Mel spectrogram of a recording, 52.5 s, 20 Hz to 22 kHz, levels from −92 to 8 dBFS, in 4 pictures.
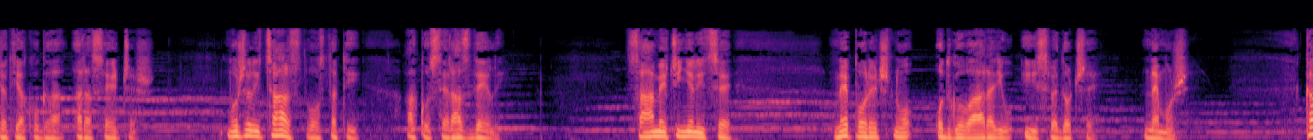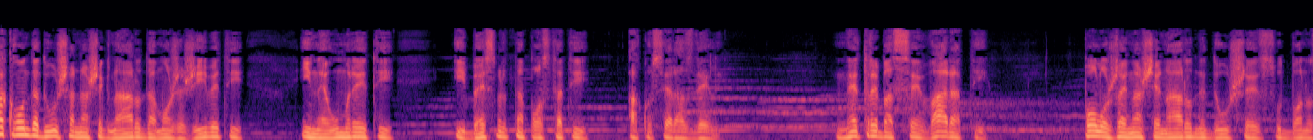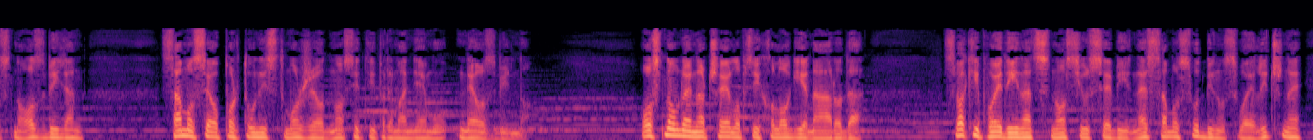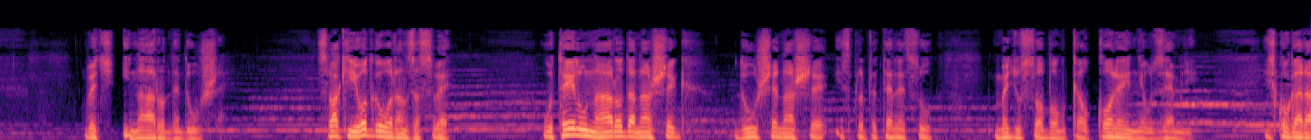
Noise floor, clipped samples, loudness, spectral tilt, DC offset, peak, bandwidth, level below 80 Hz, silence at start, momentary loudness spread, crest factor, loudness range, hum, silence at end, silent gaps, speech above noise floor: -52 dBFS; under 0.1%; -17 LUFS; -5.5 dB/octave; under 0.1%; 0 dBFS; 9.6 kHz; -48 dBFS; 0 s; 16 LU; 18 dB; 5 LU; none; 0 s; none; 35 dB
